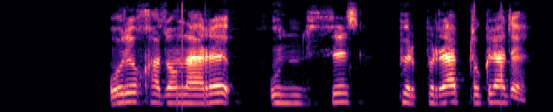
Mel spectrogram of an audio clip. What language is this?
Uzbek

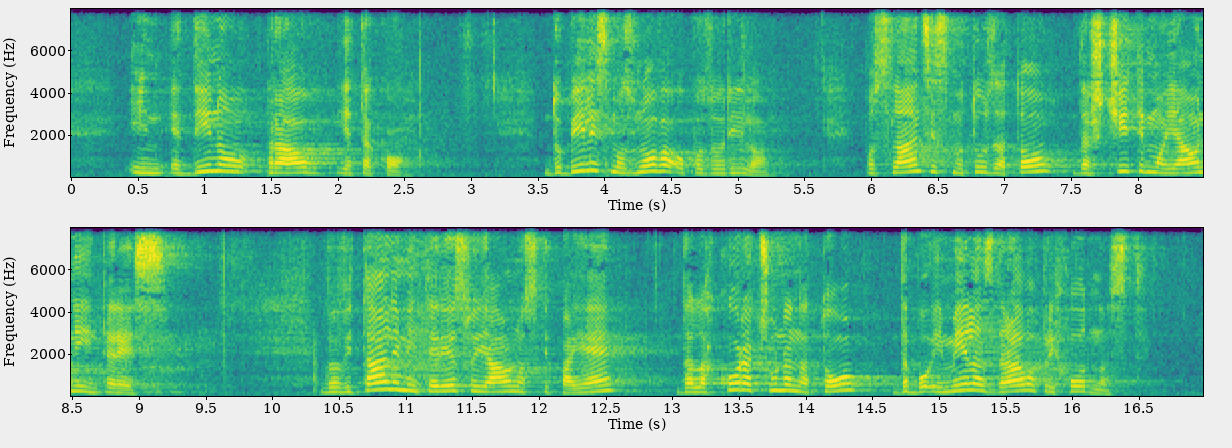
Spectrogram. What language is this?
Slovenian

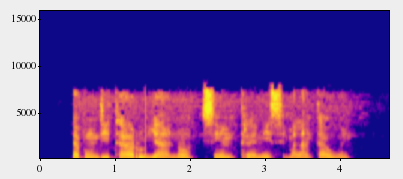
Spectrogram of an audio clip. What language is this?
Esperanto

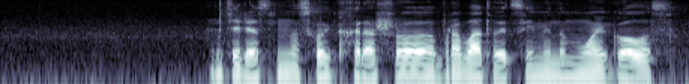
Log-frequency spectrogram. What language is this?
Russian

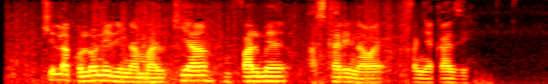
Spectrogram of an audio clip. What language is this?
Swahili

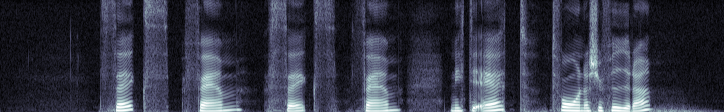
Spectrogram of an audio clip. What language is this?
Swedish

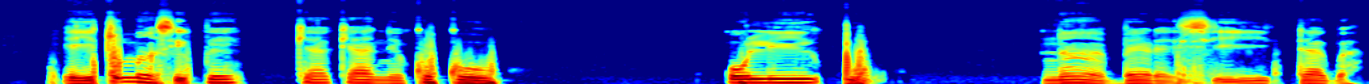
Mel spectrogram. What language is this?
Yoruba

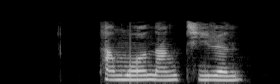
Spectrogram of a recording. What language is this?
Chinese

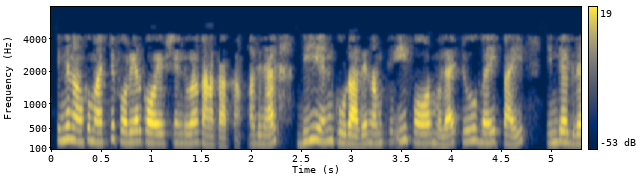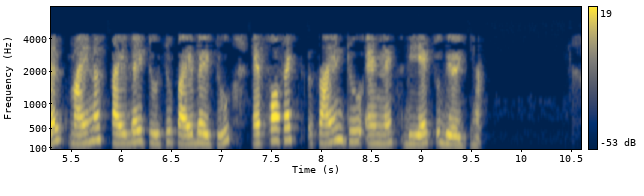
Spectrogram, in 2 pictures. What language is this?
Malayalam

